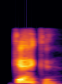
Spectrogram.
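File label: "kijken", Dutch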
